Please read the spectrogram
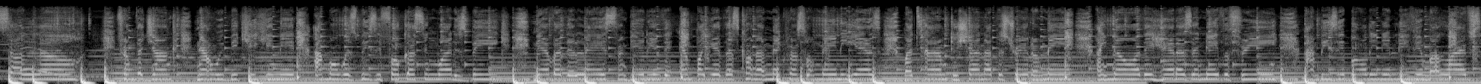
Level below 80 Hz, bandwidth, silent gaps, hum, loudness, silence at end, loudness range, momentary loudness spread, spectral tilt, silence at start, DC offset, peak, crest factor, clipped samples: -16 dBFS; 16 kHz; none; none; -15 LUFS; 0 s; 2 LU; 7 LU; -5 dB/octave; 0 s; under 0.1%; 0 dBFS; 12 dB; under 0.1%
